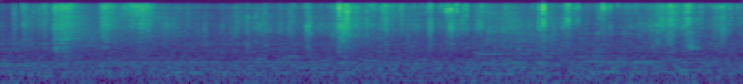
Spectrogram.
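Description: A child tearing and crinkling gift-wrapping paper: irregular short rips and rustles, the loudest about two and a half seconds in.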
